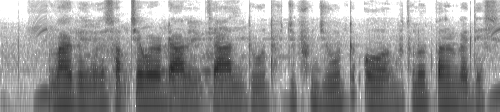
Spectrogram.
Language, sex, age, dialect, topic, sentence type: Bengali, male, 18-24, Standard Colloquial, agriculture, statement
